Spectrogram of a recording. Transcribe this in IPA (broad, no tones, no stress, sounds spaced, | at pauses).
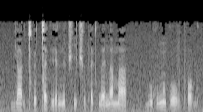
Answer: b j a ɡ ǀʰ ʏ ǀ ɛ k rʲ a ɡ n ʏ t͡ʃʰ i t͡ʃʰ ʏ pʰ ɛ kʰ w ɛ n a m a | b o xʷ o ŋ õ k o v pʰ ɔ ɡ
